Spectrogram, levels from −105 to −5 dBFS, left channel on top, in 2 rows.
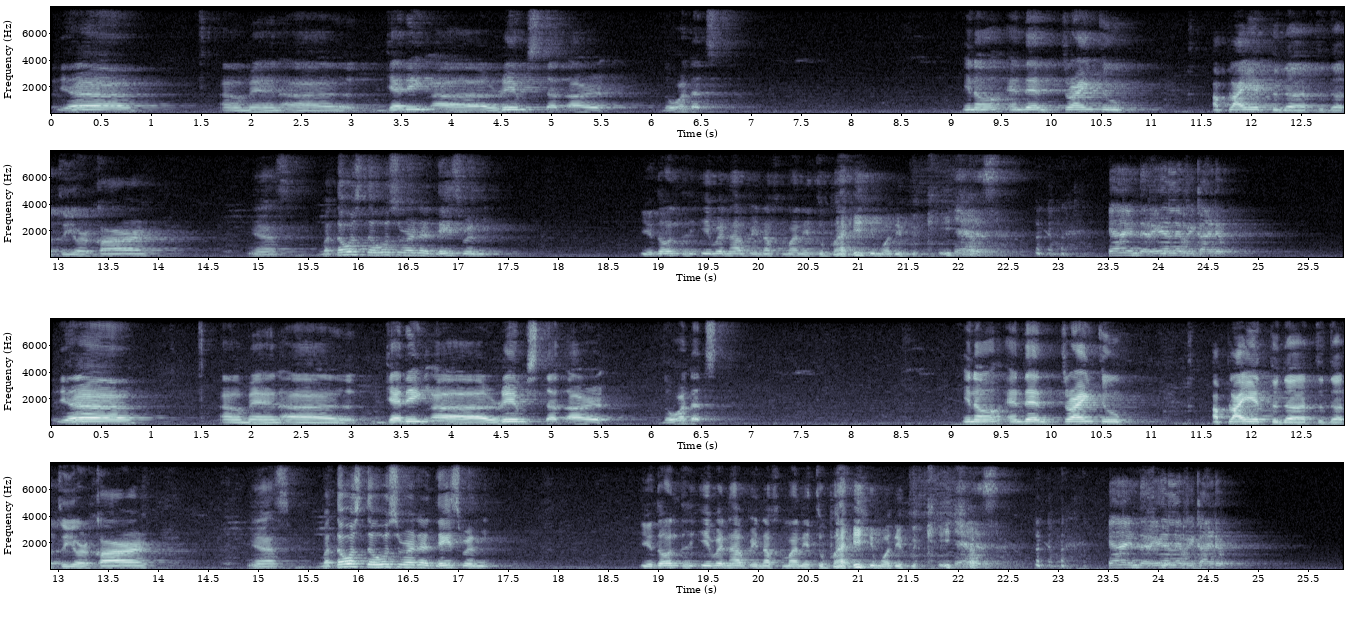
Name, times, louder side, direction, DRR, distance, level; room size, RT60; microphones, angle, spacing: voice 1, 0.1-0.9 1.7-5.6 6.1-6.6 9.1-10.8 11.6-13.9 14.9-15.3 15.6-17.4 18.8-22.2 22.8-22.9 24.0-24.1, right 7 dB, 90° right, 13 dB, 0.4 m, -25 dB
voice 2, 21.9-22.5 22.9-24.7, right 1 dB, 20° right, 5 dB, 0.8 m, -34 dB
21.5 x 12.5 x 3.3 m, 1.3 s
head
